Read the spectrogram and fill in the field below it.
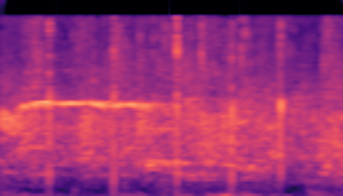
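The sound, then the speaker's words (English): An audience applauds steadily, a dense wash of clapping with a few sharper individual claps standing out, and a faint whistle-like tone sliding through the noise. “Oh man, big round of applause.”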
